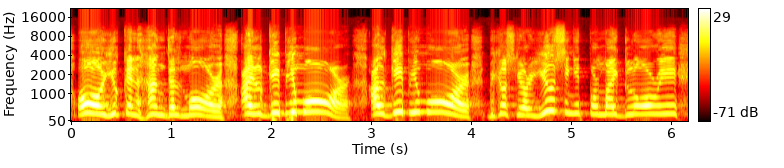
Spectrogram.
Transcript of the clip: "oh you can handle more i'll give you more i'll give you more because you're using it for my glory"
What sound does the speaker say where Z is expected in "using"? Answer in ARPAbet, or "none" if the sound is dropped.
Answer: S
